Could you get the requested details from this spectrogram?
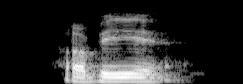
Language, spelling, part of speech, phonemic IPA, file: Moroccan Arabic, ربيع, noun, /rbiːʕ/, LL-Q56426 (ary)-ربيع.wav
- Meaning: 1. spring 2. grass 3. mix of coriander and parsley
